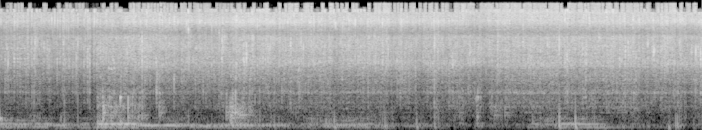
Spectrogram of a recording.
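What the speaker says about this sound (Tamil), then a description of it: "வெங்காயம் பூண்டு தக்காளி கறி லீஃப் இதெல்லாம் போட்டு வதக்கிக்கலாம்" Onion, garlic, tomato and curry leaves sauté in a pan for a homemade egg gravy, sizzling loudly and steadily with occasional stirring scrapes, close up and without speech.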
